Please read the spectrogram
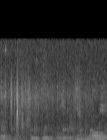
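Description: Indistinct conversation: people talking at the same time, with no single clear speaker.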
